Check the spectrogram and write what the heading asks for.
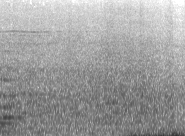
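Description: Music stops, and an even rushing noise takes its place. About one and a half seconds in, the low rumble of a moving bus's interior comes in.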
